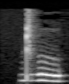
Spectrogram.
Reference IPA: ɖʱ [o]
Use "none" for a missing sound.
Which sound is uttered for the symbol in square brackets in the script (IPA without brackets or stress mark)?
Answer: u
